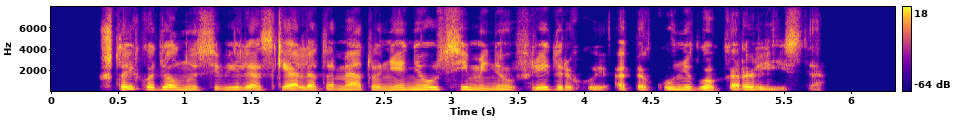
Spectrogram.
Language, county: Lithuanian, Vilnius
